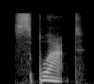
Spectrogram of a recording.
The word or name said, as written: splat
